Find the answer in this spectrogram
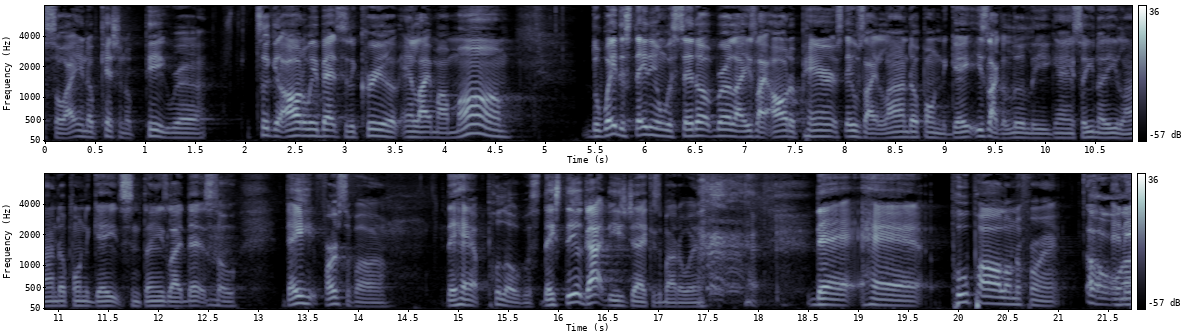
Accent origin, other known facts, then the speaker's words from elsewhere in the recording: Georgia, United States; moved away as an adult; also born or lived in Arkansas; now in Oxford, United States; my city is the poorest city in Georgia.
